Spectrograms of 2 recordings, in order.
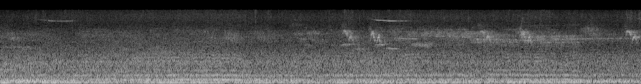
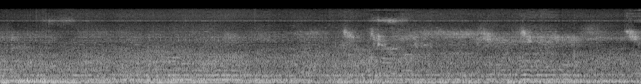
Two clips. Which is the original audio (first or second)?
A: first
